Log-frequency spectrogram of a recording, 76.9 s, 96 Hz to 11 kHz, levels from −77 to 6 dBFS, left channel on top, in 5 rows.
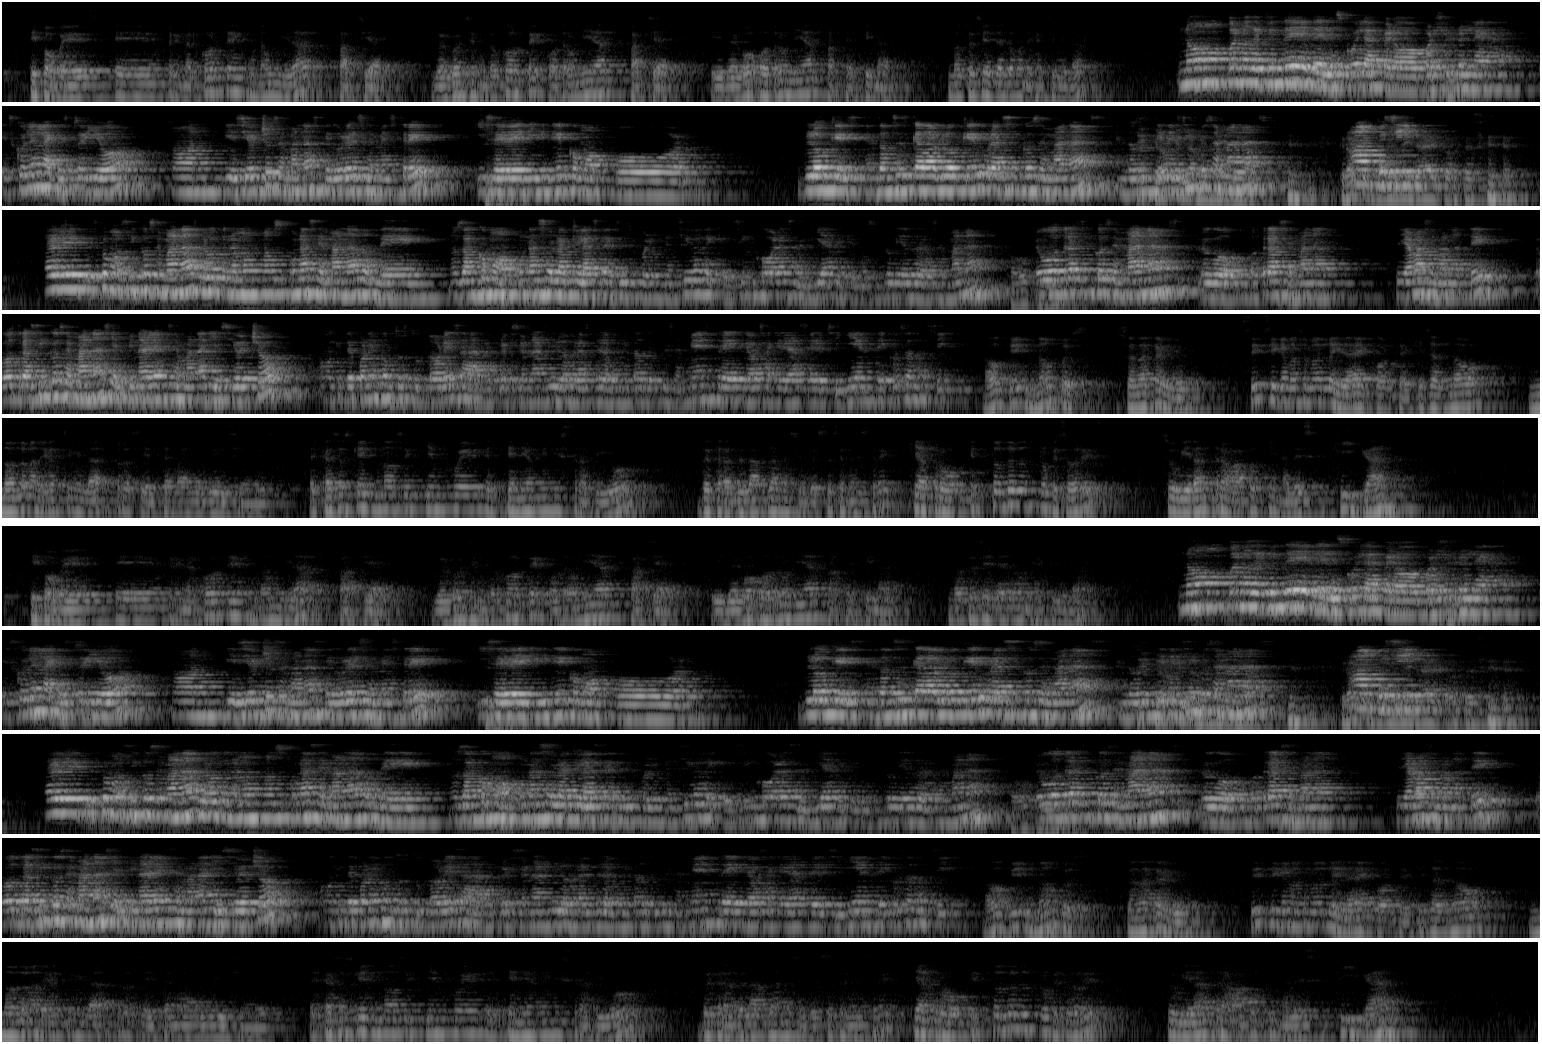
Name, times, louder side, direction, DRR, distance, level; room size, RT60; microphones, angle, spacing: voice 1, 0.3-3.1 3.4-3.8 4.3-6.7 7.1-8.9 9.5-10.8 14.2-14.6 20.1-20.5 26.7-28.0 28.2-30.5 40.8-41.4 55.9-57.0 57.3-58.0 58.5-60.9 61.4-64.2 64.6-67.8 68.5-72.5 73.1-75.5, left 2 dB, 45° left, -1 dB, 0.4 m, -42 dB
voice 2, 11.7-15.0 15.4-16.7 17.1-19.6 20.1-22.3 23.3-27.9 28.9-29.6 31.2-34.9 35.2-40.5 41.1-44.0 44.7-45.6 46.1-48.9 49.3-55.6, left 2 dB, 75° left, 0 dB, 0.8 m, -31 dB
5.8 x 2.6 x 2.6 m, 1.1 s
head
